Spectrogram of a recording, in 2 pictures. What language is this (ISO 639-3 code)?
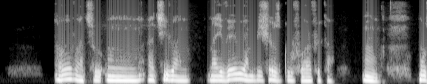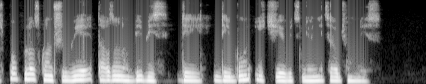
pcm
